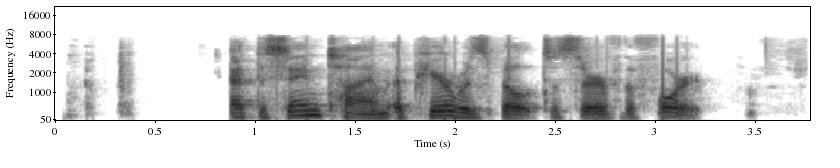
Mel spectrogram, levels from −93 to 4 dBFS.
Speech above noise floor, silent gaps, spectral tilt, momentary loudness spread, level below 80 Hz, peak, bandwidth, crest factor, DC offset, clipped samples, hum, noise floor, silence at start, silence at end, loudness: 44 dB; none; -5 dB/octave; 6 LU; -48 dBFS; 0 dBFS; 8 kHz; 16 dB; under 0.1%; under 0.1%; none; -60 dBFS; 0.3 s; 0.55 s; -16 LUFS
